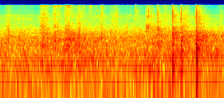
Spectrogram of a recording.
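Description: Supermarket indoor ambience: a steady hum of store background noise, with a few sharp clicks and knocks, loudest in the last second.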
